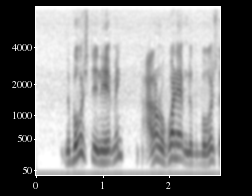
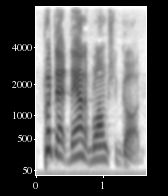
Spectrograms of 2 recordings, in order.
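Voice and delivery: stern command; 5 semitones higher, 14 dB louder than usual. Retold or imitated. Commanding robber in the car.

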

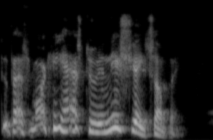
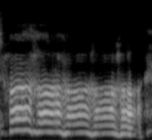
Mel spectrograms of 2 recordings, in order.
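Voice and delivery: mocking laugh; slower than usual. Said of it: "the fig tree says".

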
